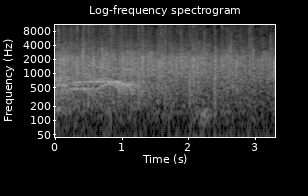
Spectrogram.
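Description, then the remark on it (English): An audience applauds steadily as a morning praise offering to the Lord, dense overlapping clapping, with a faint voice or cheer briefly rising early on before the applause continues evenly. “Come on, let's give the Lord a praise offering for who He is this morning.”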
